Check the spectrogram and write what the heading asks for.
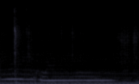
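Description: A woman humming a few long, held notes, the pitch stepping once, with a small click about a quarter second in from the palette packaging she is opening.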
